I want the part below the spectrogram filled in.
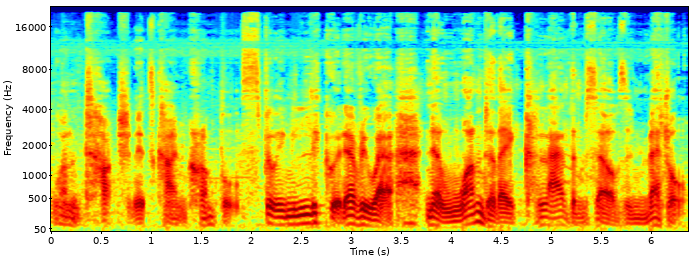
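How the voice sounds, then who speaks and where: A very deep, gravelly stone golem from a fantasy game. It speaks with deliberate, dry contempt for soft fleshy creatures, and its pitch swings expressively. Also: male voice, animated, a little hiss or hum, full character voice. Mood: haughty disdain. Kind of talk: video game character acting.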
